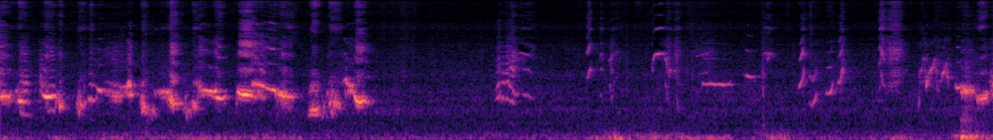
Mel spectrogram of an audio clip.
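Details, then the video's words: Australian magpie singing and mimicking other birds: a rich run of warbled, fluting and gurgling notes for about three seconds, then quieter scattered chirps and squeaky whistles, with a louder burst at the end. "Talking Australian Magpie Sings and Mimics Birds"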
